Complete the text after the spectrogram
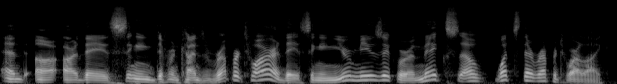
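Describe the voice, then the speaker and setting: A man's voice: fairly low pitch, big pitch swings, a little fast, darkish tone, no echo, studio quality. A man hosting an interview show, introducing his guest and asking questions.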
